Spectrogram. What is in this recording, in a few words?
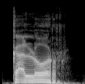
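hot, spanish, male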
